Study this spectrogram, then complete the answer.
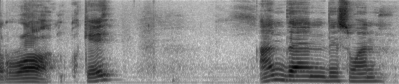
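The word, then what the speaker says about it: ر: of the tongue letters and then raw I will say a part time full mouth letter raw okay and then this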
